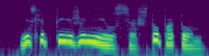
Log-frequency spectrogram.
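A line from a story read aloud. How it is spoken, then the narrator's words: Plain. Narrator (Russian): спросила она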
